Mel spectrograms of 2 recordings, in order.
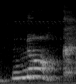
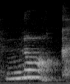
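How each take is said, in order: Both takes have the same delivery.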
